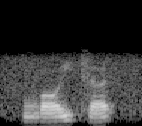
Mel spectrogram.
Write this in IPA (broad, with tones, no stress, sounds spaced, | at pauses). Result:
ŋ ɔː˨˥ j t͡s ɐ˨˥ t̚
